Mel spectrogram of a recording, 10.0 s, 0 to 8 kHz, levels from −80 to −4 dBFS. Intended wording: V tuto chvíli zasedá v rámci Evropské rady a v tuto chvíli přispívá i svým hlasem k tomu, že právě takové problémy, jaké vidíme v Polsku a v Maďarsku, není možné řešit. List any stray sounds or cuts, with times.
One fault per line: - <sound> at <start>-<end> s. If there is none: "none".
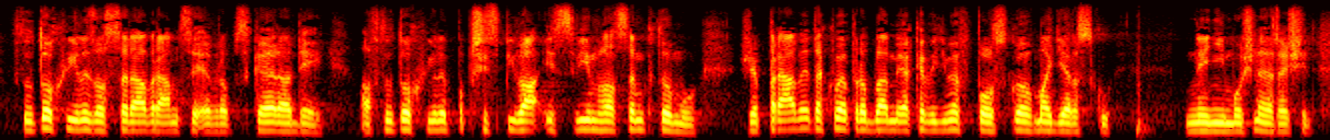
- thud at 8.5-8.7 s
